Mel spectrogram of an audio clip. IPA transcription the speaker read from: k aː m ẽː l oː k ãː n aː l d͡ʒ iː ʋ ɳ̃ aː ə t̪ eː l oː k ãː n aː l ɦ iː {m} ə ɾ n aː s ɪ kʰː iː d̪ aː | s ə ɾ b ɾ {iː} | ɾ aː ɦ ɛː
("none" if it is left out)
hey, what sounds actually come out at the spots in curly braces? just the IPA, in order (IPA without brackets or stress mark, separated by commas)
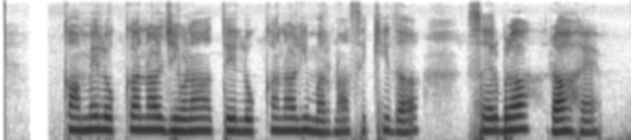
m, aː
